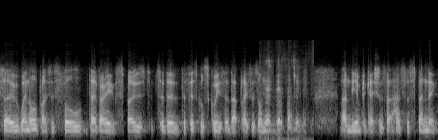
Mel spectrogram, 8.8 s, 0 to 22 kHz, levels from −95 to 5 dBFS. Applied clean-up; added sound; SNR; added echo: neural separator model SepFormer DNS4.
